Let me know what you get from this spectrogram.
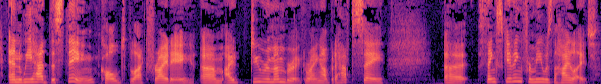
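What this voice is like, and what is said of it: Midwestern American accent. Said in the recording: “hear from my voice that I grew up in North America, in the U.S., in the middle of the U.S.”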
